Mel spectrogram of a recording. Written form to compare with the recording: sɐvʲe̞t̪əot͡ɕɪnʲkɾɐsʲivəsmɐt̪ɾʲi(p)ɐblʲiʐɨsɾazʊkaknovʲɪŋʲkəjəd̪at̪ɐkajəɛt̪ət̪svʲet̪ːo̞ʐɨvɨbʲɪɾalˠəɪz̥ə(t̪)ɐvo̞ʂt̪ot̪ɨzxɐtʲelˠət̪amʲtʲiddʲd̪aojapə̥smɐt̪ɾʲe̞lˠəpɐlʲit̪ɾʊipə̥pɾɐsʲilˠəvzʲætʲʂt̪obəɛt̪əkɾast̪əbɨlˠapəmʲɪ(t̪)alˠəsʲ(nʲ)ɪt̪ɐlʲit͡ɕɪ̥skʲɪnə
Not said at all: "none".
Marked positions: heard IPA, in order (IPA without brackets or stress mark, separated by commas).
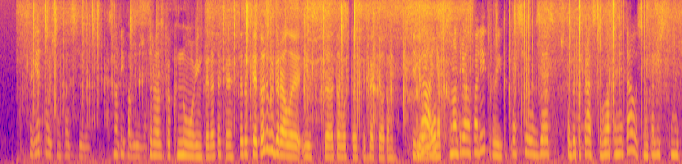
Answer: p, t̪, t̪, mʲ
